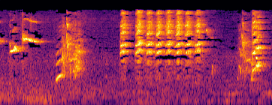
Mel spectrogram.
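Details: Sooty-headed bulbul giving high whistled notes and upward-swept calls, then a rapid even series of about eight bright pulsed notes and a final rising sweep.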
